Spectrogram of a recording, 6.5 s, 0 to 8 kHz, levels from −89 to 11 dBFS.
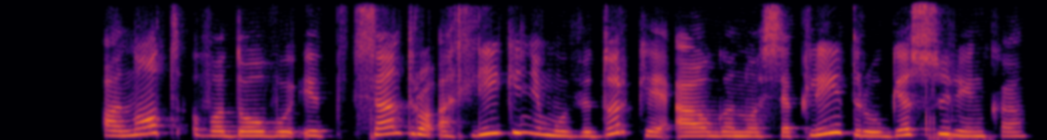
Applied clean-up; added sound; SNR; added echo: none; none; none; none.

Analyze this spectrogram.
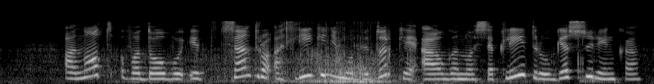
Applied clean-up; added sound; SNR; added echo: none; Skateboard; 13 dB; none.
